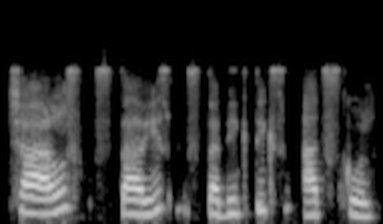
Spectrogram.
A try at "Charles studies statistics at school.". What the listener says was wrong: Ya, cuidado que ahí en statistics a veces le ponía una E al principio.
